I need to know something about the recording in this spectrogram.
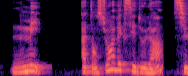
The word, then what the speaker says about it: mes: Pour le possessif pluriel, prononcez le ES et mes.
